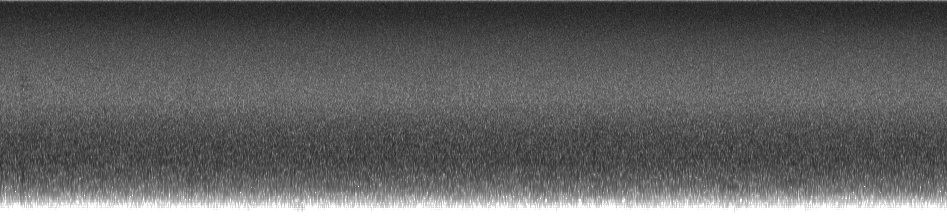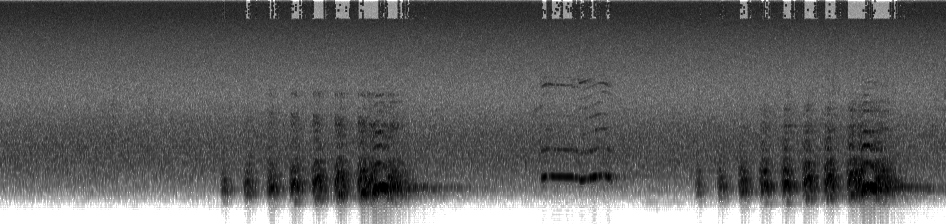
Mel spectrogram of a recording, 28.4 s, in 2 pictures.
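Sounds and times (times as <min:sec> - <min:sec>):
Barred Owl calling: 0:17.5 - 0:21.3, 0:22.3 - 0:23.6, 0:24.6 - 0:28.3.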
